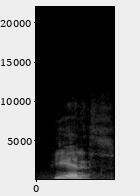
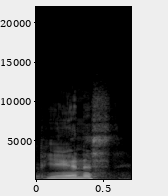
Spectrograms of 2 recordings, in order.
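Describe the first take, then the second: First: The word is said quickly and compressed. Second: The word is said at a normal pace.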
